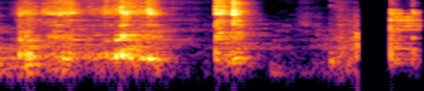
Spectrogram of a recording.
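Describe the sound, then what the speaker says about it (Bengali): A metal lid comes off a cooking pot of semai, giving a few close clanks and scraping rattles with short pauses between them, fairly loud and without talk. "আমি ঢাকাটা খুলে নিচ্ছি"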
